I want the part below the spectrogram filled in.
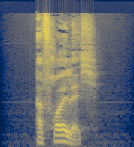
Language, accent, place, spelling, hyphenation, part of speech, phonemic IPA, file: German, Germany, Berlin, erfreulich, er‧freu‧lich, adjective, /ɛɐ̯ˈfʁɔɪ̯lɪç/, De-erfreulich.ogg
- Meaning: pleasant, pleasing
